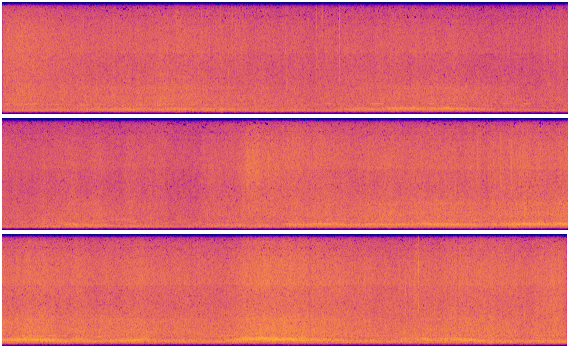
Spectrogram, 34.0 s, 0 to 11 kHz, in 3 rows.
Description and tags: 210523 1598 FR Blizzard
Blizzard !
This audio comes from a recording I made during a very windy day at Cap de la Chèvre (Brittany, France), to which I applied a hard low-cut filter to make it sound similarly as blizzard would.
Hope you like it !
howling, gust, strong, Alaska, blowing, soundscape, France, atmosphere, north-pole, Antarctic, south-pole, high-mountain, typhoon, rain, sand, storm, ambience, arctic, hurricane, Siberia, blizzard, field-recording, wind, howl, windy, snow, cyclone, ice, Brittany, Iceland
